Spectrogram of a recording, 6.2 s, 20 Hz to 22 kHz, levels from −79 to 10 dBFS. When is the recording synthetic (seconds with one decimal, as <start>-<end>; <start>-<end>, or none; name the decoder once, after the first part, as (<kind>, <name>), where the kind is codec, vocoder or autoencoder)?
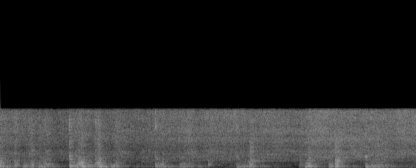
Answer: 5.0-5.5 (codec, SNAC)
